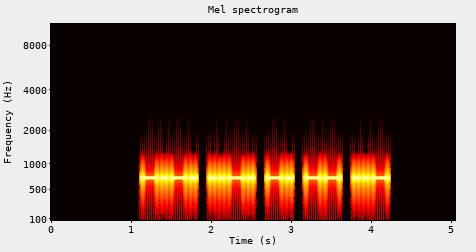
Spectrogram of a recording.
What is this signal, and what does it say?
Morse code, heard as a keyed tone, about 21 wpm, 700 Hz. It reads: CFNMU
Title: Code Groups - 5 Letters - 20wpm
